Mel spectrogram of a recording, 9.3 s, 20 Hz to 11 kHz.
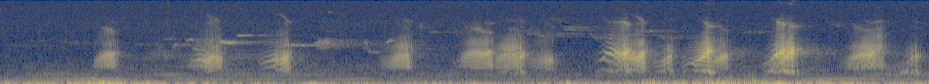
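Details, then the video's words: Forest pond frogs in the wild produce short, rough croaks roughly every second, uneven in timing, several individuals overlapping, captured on an iPhone 14 Pro with a Shure MV88+ microphone; low background hum throughout. "30 Minutes of Frog Sounds at a Forest Pond"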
